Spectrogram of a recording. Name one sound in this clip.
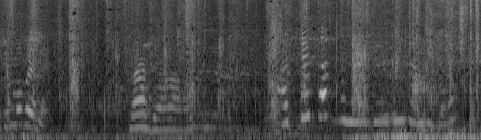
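A small child babbles.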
